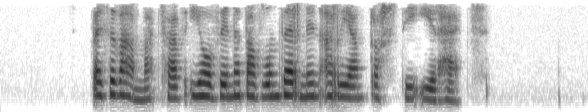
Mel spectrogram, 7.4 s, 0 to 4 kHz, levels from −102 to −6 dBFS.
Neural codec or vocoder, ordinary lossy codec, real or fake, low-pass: none; MP3, 24 kbps; real; 3.6 kHz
